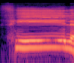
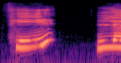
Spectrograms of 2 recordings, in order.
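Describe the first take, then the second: First: "फील" joined as one word, long ee; syllables blended. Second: "फील" split into फी, pause, ल, each drawn out; syllable by syllable. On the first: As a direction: say "फील" in one connected stretch. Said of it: "तो मिलके बन जाएगा". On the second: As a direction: sound out "फील" slowly, फी rising, then ल alone. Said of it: "एक एक अक्षर का उच्चारण". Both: Shown as a demonstration.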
